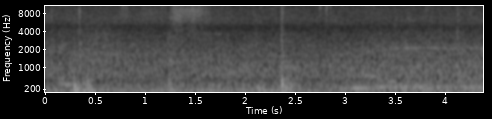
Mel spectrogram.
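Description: A motor vehicle running close by, a steady engine hum that shifts to a higher pitch about three seconds in, over road traffic noise, with a few short sharp knocks along the way.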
